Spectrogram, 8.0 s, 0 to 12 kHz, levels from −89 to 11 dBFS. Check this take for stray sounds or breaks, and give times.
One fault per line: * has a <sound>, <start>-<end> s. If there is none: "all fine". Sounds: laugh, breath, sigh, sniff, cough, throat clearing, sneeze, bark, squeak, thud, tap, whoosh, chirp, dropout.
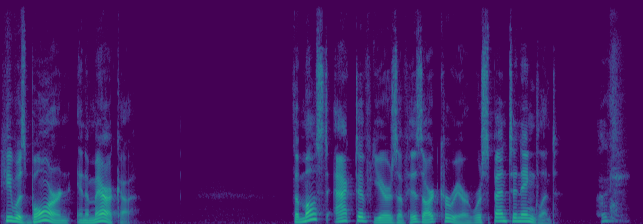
* has a sneeze, 7.5-7.9 s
